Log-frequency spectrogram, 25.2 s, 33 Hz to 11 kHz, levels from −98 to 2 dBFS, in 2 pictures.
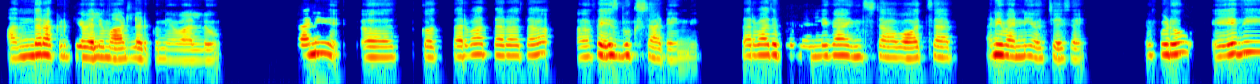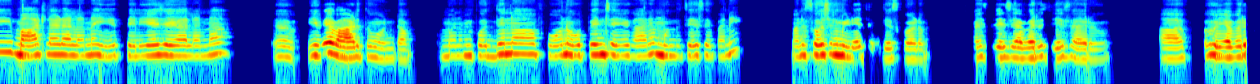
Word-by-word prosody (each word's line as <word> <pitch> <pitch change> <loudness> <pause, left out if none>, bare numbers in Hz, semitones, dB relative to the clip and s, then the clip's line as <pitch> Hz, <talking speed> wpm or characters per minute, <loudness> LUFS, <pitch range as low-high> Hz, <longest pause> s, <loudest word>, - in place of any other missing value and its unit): అందరు 240 +5 +4
అక్కడికే 230 -2 -7
వెళ్లి 215 +2 +5
మాట్లాడుకునేవాళ్ళు. 185 -3 -3 0.9
కానీ 265 +4 +6 0.5
ఆహ్, 215 0 0 0.3
క్ - - -5 0.3
తర్వాత 260 +4 -1
తర్వాత 240 0 -2 0.5
ఆహ్, 220 +1 -5
ఫేస్‌బుక్ 245 +1 +4
స్టార్ట్ 195 -4 -6
అయింది. - - -19 0.5
తర్వాత 250 +1 +1
ఇప్పుడు 240 0 -13
మెల్లిగా 235 +3 -2
ఇన్‌స్టా, 225 0 -6 0.2
వాట్సాప్ 205 +1 -1 0.3
అని 260 +2 +8
ఇవన్నీ 230 -1 0
వచ్చేసాయి. 190 -1 -6 0.7
ఇప్పుడు 260 +1 +6 0.5
ఏది 275 +4 +5 0.3
మాట్లాడాలన్నా 250 0 -1
ఏది 235 +1 -11
తెలియజేయాలన్నా 235 +1 -2 0.6
ఆహ్, 220 -2 -10 0.2
ఇవే 280 +4 +9
వాడుతూ 215 +2 +3
ఉంటాం. 185 -1 -12 0.4
మనం 230 +1 -10
పొద్దున్న 265 +4 +1 0.3
ఫోన్ 235 +2 -1
ఓపెన్ 255 +2 +4
చేయగానే 235 +1 -5
ముందు 235 -1 -9
చేసే 240 +1 -6
పని 265 +8 -9 0.6
మన 225 - -5
సోషల్ 250 +1 +6
మీడియాని 210 0 -6
చెక్ - - -25
చేసుకోవడం. 185 -2 -9 0.5
మెసేజ్ 215 -1 -7
ఎవరు 205 +3 +1
చేసారు? 185 -4 -6 0.7
ఆహ్, 195 +1 -5 0.5
ఎవరు 220 +3 +1
230 Hz, 115 wpm, -20 LUFS, 205-245 Hz, 0.9 s, ఇవే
